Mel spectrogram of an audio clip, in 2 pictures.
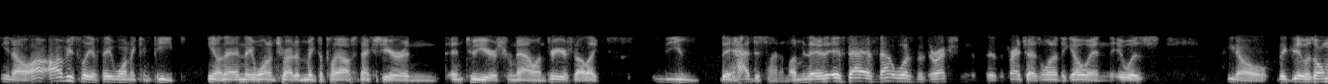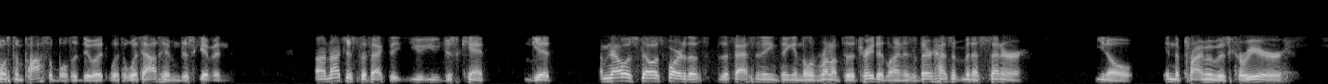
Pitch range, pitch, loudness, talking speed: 110-150 Hz, 115 Hz, -19 LUFS, 265 wpm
